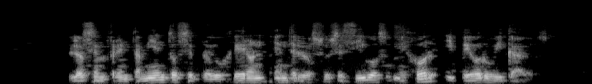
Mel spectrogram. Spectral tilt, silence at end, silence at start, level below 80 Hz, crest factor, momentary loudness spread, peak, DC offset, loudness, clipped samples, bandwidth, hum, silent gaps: -6 dB/octave; 0.45 s; 0.7 s; -60 dBFS; 18 dB; 6 LU; -4 dBFS; under 0.1%; -22 LUFS; under 0.1%; 7.6 kHz; none; none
